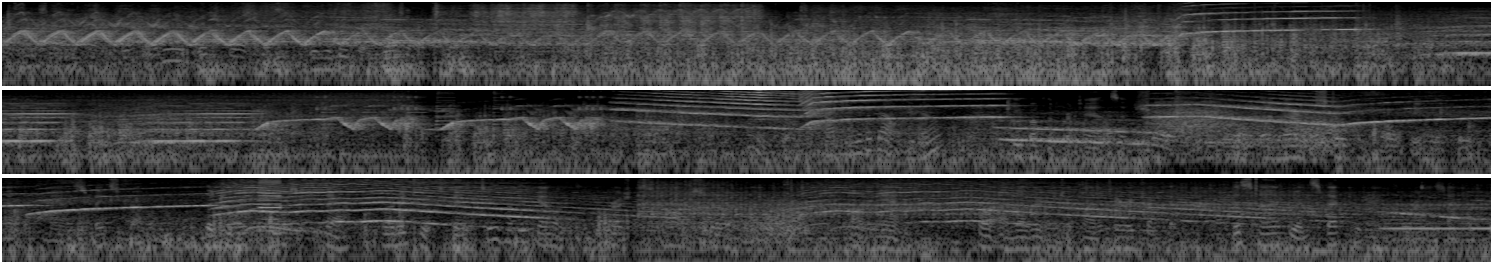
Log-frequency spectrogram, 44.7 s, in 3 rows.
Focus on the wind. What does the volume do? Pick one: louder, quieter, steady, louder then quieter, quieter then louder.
quieter.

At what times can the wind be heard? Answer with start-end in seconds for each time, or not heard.
0.0-44.6.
